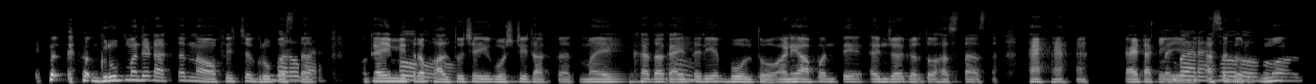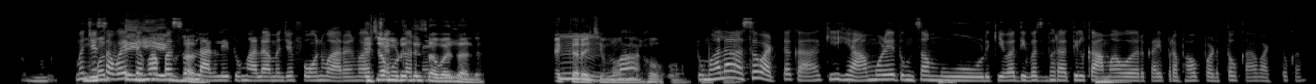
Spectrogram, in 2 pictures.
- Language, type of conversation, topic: Marathi, podcast, सकाळी फोन वापरण्याची तुमची पद्धत काय आहे?
- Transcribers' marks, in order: cough; in English: "ग्रुपमध्ये"; in English: "ग्रुप"; other background noise; put-on voice: "ह्या, ह्या, ह्या"; tapping; in English: "मॉर्निंग"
